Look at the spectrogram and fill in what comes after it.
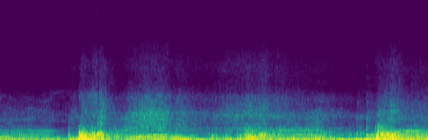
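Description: Car engines revving and accelerating, the pitch rising several times, loudest just under a second in.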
